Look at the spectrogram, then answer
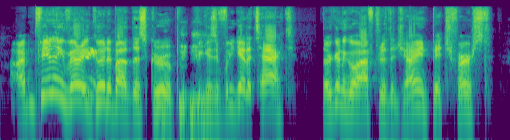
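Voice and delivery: put-on Irish accent. A giant forest-creature character sizes up the group, in an Irish accent. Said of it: "Is that your Irish accent?".

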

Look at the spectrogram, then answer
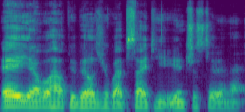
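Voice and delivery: mock flat monotone, like reading a script. Describing cold callers who read from a script: mock monotone scripted caller. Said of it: "kind of monotone, you can tell they're reading from a script".

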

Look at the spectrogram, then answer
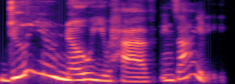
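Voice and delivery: true Southern drawl, slow, drawn out and swooping. Retelling her therapist asking about anxiety, imitating Southern manner. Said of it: "in true Southern way".

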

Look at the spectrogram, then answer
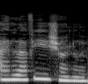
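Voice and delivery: put-on female American accent. Closing a Trek FM episode, a host signs off in a random female American accent. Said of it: "Who are you impersonating?".

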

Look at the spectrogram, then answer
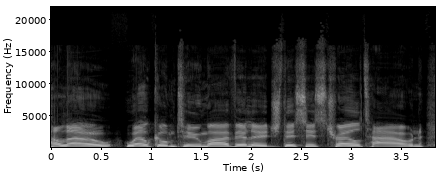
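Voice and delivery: slow put-on British accent, elf voice. Speaker retells a british christmas elf greeting visitors to his village, british christmas elf voice. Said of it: "there's a British Christmas elf".

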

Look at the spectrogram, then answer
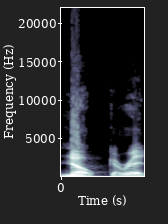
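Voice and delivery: loud, primitive caveman speech. Speaker voicing the inner caveman who decides right away, in a caveman voice. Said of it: "So use the caveman voice".

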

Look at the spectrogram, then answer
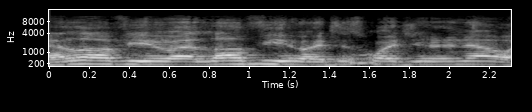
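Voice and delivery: awkward, high-pitched, loud voice.

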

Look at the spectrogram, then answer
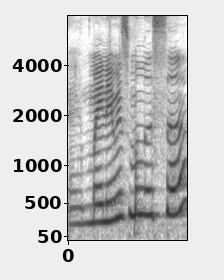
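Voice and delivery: customer service voice. A guest introducing herself when asked for her name, customer service voice. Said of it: "It's your customer service voice".

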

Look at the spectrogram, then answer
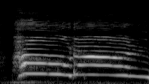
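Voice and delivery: high storybook-style yell, "on" drawn out. A narrator reading a story voices Jemima holding onto the dragon's tail, yelling. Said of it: "Jemima yelled".

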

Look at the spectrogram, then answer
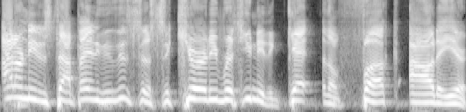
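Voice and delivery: very high, shrill, screeching scream. Recounting a girl ordering the speaker to get out, retelling a girl screaming. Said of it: "she's just this screaming wench".

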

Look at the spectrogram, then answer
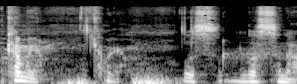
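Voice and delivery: hushed, quiet voice.

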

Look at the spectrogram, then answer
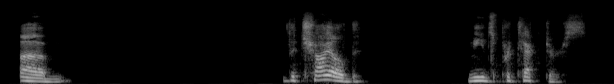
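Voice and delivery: quiet voice. Narrating a man who pulls you on stage, arm around you: quiet voice. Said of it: "in the same quiet voice".

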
